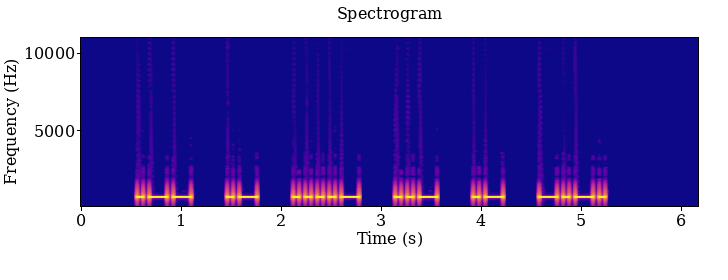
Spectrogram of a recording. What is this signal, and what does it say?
Morse code, heard as a keyed tone, about 20 wpm, spaced as for 14 wpm, 700 Hz. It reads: WA4UAC
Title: 122 Lesson 20g - Number 3 - Call Signs 20wpm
